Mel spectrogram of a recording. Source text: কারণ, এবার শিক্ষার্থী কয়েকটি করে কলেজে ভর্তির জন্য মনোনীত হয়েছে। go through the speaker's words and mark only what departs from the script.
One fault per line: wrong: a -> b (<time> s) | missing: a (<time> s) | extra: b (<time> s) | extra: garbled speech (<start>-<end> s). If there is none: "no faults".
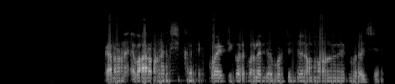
extra: অনেক (1.6 s)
